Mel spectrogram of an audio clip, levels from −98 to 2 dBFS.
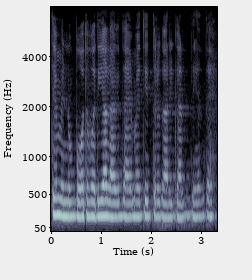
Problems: none marked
